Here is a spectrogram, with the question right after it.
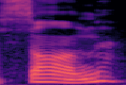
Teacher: finally our velar nasal in the word song at the end there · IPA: ŋ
